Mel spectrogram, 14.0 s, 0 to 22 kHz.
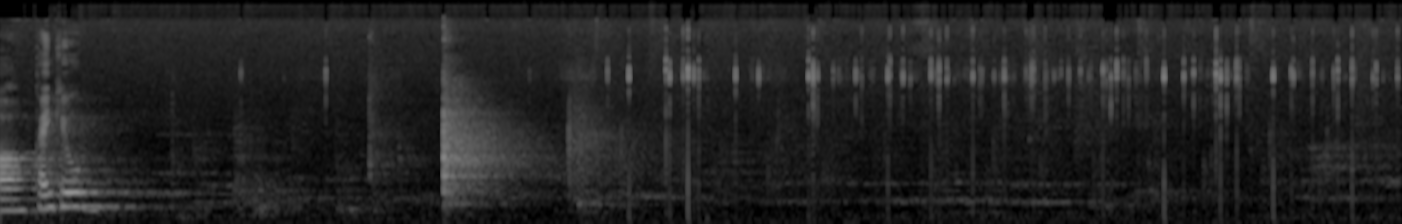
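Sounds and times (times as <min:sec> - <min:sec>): faint high-pitched clicks: 0:06.0 - 0:14.0.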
